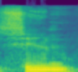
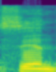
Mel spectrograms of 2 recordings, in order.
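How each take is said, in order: First: The prefix is said like 'shun'. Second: The prefix is said like 'sin'. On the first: "Greek S Y N, shun, which they pronounce like that" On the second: "the S Y N, sin"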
